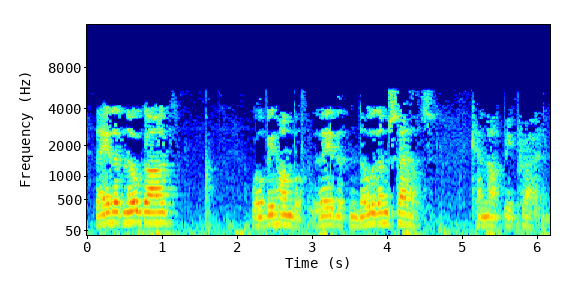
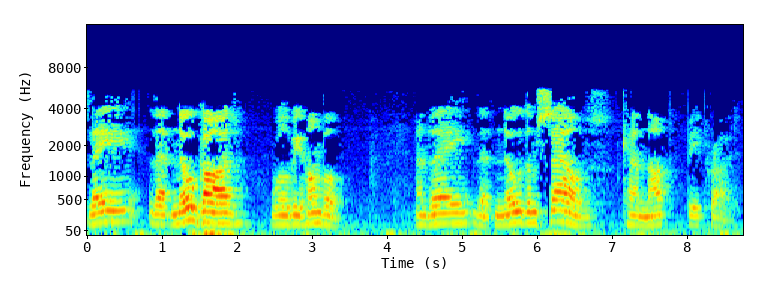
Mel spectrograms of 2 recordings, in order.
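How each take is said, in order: First: Said in the usual way. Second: Slow, weighty reading of They that know God; slow quotation. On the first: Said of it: "That sums it up". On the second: Shown as a demonstration. Preacher quoting the Puritan John Flavel, slow and solemn. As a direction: draw each phrase out solemnly. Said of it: "He said this".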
